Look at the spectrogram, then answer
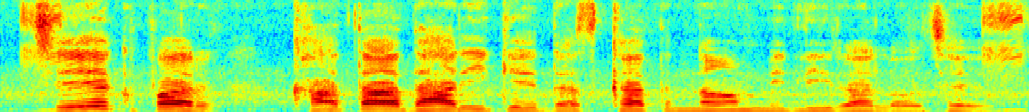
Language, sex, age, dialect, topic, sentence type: Maithili, male, 60-100, Angika, banking, statement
